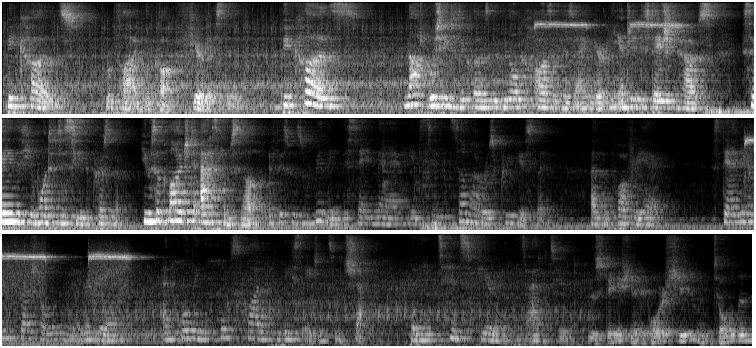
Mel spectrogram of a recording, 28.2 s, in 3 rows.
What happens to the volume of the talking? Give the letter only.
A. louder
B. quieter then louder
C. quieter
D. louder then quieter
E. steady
C.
